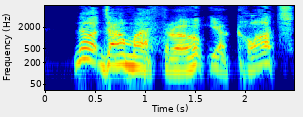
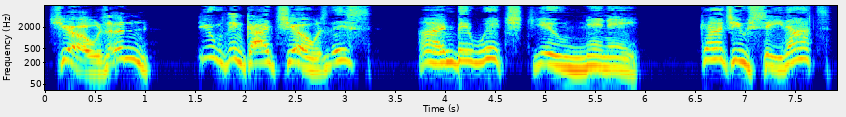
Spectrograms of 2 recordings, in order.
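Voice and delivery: slow, high, emphatic outrage; indignant dwarf's tirade; utterly exasperated; 7 semitones higher, 4 dB louder, much slower than usual. A narrator's reading. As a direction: burst out at a dimwit, word by word. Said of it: "in utter exasperation".

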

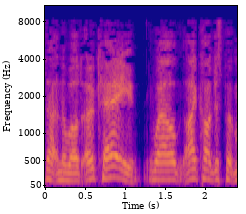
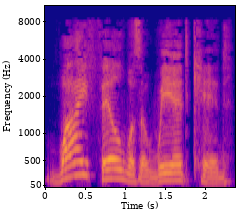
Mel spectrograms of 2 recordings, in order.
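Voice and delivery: announcer; 4 dB louder, much slower than usual. Acted. Reads chapter title.

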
